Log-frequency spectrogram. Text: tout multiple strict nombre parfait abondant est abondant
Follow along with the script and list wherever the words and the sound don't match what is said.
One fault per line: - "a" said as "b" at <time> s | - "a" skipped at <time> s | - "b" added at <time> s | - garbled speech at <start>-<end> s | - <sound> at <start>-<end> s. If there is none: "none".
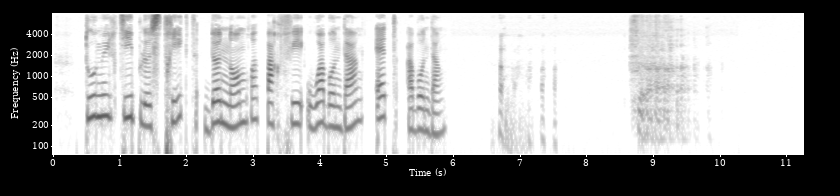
- "d'un" added at 2.3 s
- "ou" added at 3.8 s
- laugh at 6.6-7.6 s
- laugh at 8.6-10.1 s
